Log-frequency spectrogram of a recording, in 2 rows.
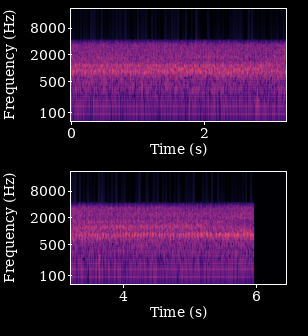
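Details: Mercury Cougar 2.5 V6, automatic: idling steadily with an odd irregular tapping, about three or four a second, over the hum; weird engine noise, cause unknown.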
